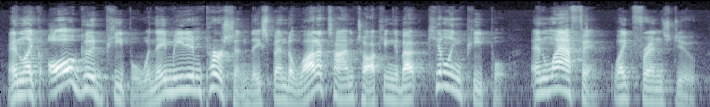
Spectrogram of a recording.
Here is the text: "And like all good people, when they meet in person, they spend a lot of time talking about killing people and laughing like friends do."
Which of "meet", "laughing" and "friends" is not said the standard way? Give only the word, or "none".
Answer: none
